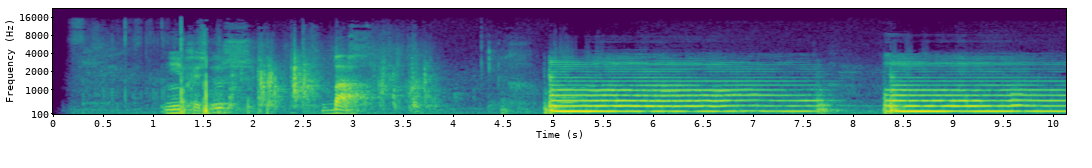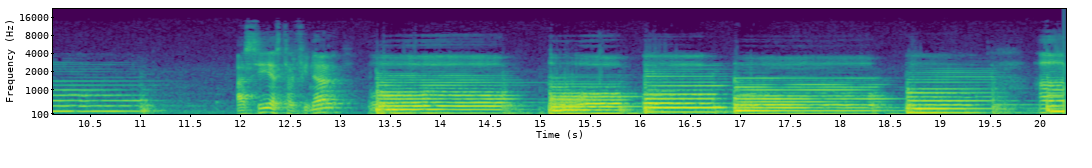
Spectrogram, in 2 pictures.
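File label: bass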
